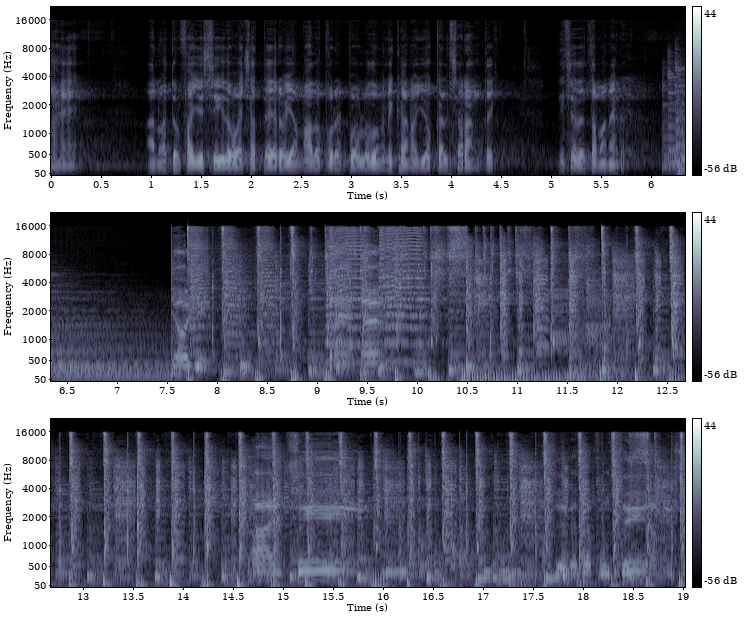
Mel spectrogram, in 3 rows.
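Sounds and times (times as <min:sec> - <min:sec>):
live tropical band music: 0:06.1 - 0:19.0
guira and congas beat: 0:07.5 - 0:19.0.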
